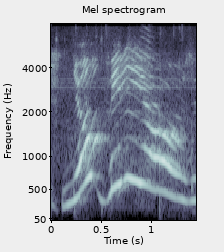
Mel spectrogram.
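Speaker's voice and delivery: high, slow, drawn-out shout; mom yelling. Retold or imitated. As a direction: mimic a strict mom forbidding it. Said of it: "my mom's like".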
